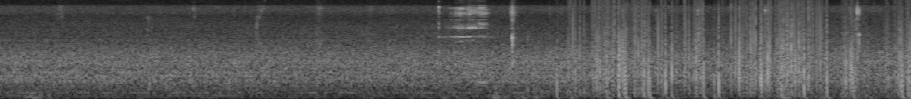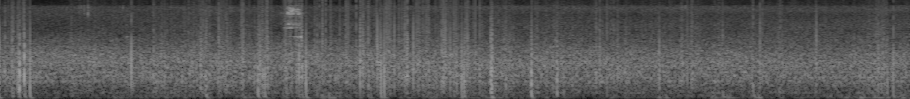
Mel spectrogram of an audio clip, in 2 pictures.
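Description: A young woman chews food with wet, smacking sounds close by.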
